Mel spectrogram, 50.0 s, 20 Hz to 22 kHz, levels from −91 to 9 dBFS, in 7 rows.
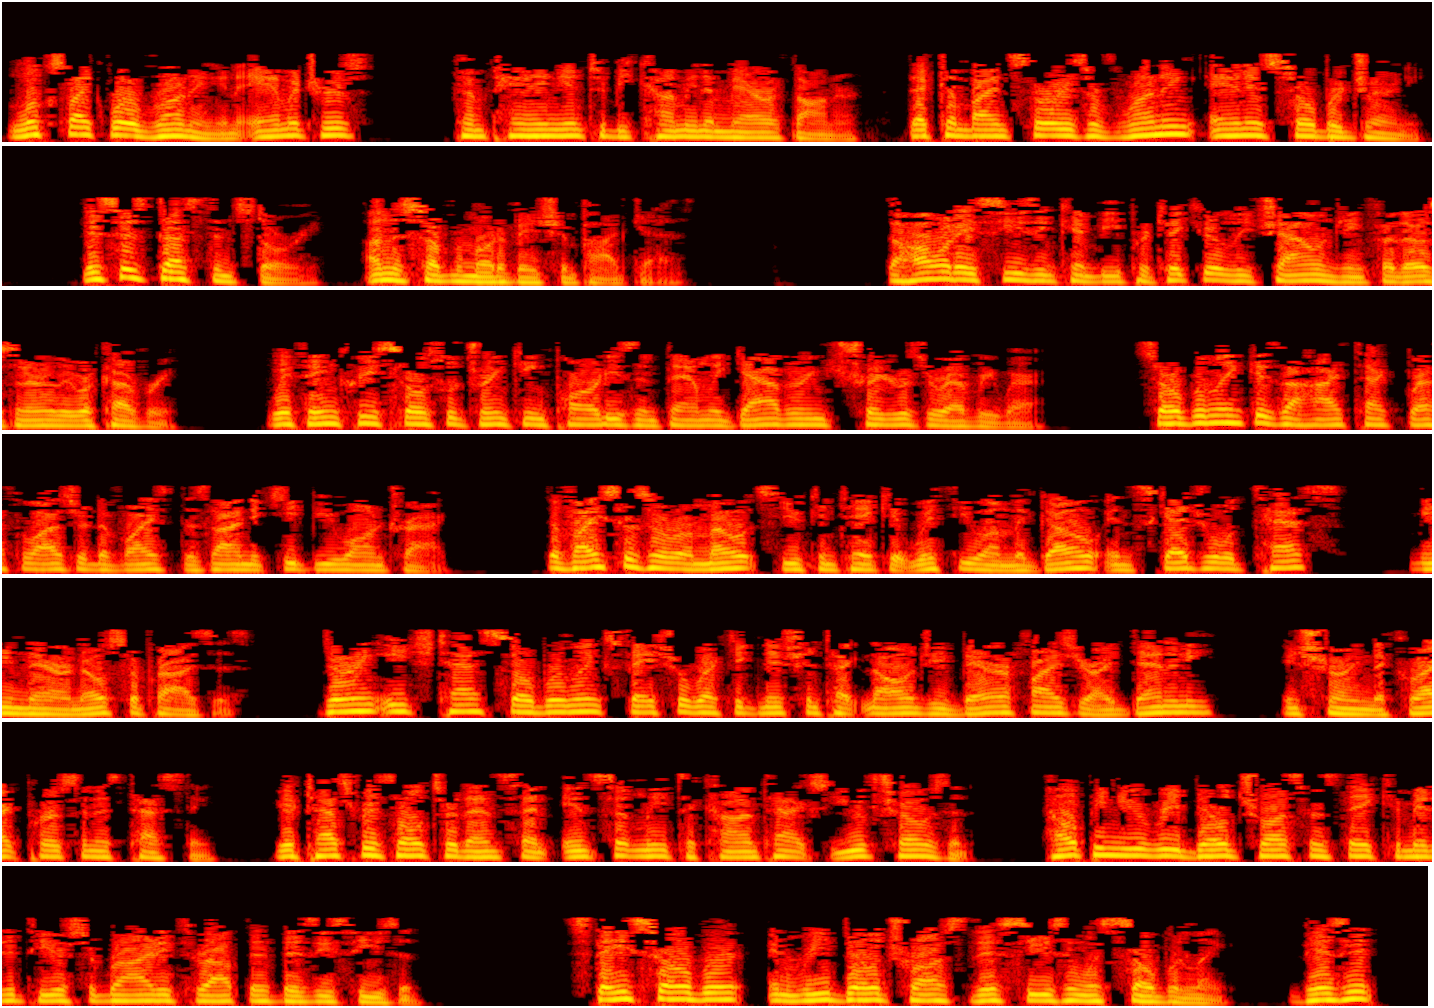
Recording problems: garbled, watery; badly; nothing above 5.5 kHz
distortion; slight; 7% of the sound clipped

